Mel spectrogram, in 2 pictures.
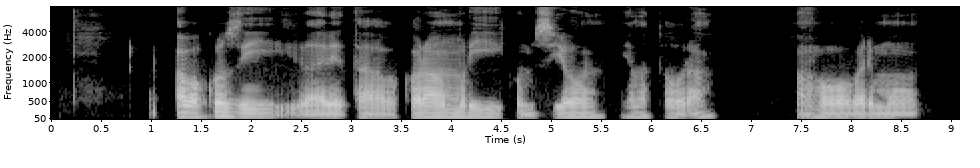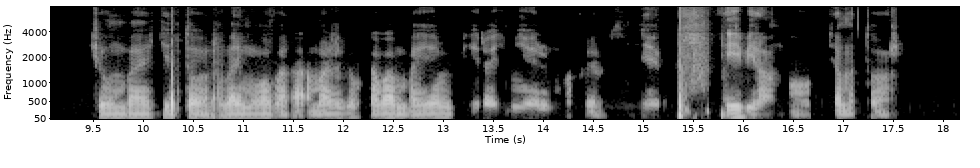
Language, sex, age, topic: Kinyarwanda, male, 18-24, government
